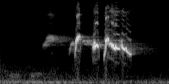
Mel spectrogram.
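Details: Song of a caged red-whiskered bulbul: a quiet introductory note followed by a fast, loud phrase of four slurred whistles that warble and fall away at the end, over a faint low hum.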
